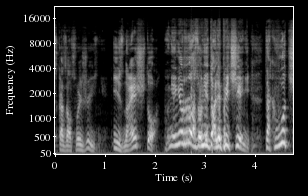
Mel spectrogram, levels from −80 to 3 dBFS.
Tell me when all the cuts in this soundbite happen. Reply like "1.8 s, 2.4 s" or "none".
1.1 s, 2.1 s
